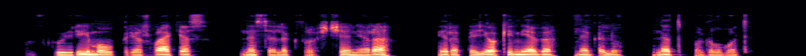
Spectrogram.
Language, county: Lithuanian, Šiauliai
